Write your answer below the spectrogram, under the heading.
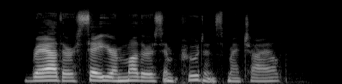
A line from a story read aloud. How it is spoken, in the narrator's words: said Mrs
